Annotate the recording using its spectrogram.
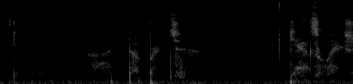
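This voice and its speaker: A man whispers. His voice stays hushed throughout. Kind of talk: ASMR reading of a work directive. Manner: whispered.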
